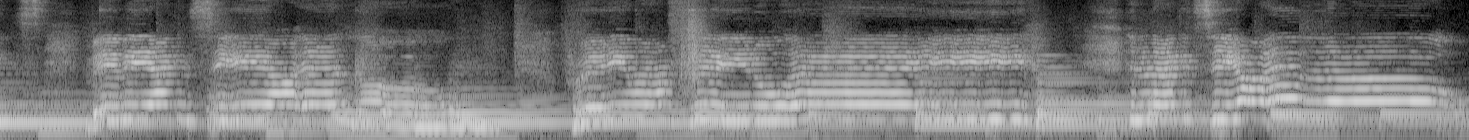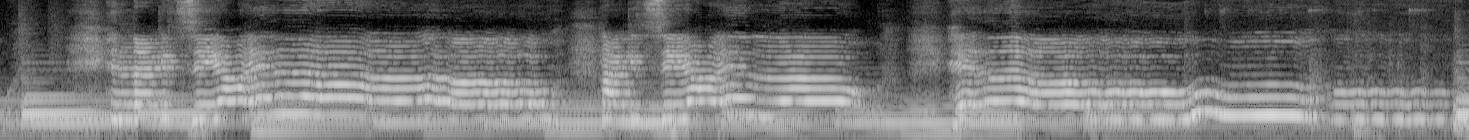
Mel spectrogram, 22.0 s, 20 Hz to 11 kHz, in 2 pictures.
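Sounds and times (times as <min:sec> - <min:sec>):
pop song with lead vocal: 0:00.0 - 0:22.0.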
